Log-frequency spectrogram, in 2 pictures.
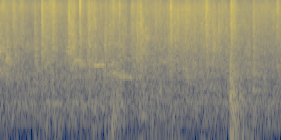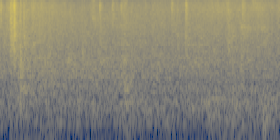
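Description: Stage props being moved by hand during a scene change: shuffling, scuffs, knocks and footsteps, with a loud thump about three and a half seconds in and a smaller one just after.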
